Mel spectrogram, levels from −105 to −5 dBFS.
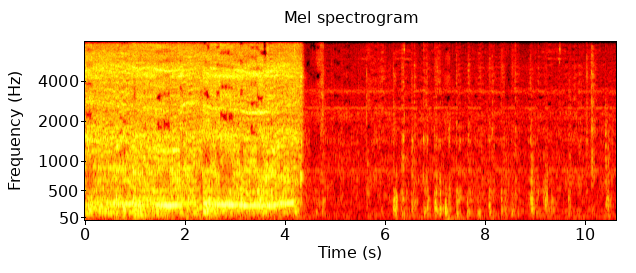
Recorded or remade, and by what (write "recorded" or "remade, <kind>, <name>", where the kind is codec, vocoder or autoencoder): remade, vocoder, BigVGAN v2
